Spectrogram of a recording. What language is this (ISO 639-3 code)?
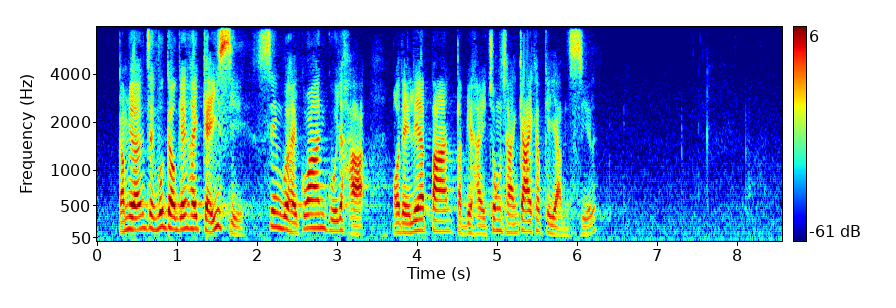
yue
